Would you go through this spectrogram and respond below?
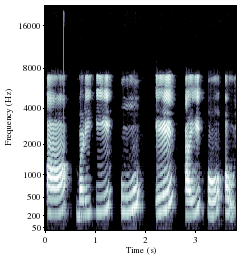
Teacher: जिन स्वरों के बोलने में हस्व स्वरों से लगभग दो गुना समय लगता है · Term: दीर्घ स्वर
